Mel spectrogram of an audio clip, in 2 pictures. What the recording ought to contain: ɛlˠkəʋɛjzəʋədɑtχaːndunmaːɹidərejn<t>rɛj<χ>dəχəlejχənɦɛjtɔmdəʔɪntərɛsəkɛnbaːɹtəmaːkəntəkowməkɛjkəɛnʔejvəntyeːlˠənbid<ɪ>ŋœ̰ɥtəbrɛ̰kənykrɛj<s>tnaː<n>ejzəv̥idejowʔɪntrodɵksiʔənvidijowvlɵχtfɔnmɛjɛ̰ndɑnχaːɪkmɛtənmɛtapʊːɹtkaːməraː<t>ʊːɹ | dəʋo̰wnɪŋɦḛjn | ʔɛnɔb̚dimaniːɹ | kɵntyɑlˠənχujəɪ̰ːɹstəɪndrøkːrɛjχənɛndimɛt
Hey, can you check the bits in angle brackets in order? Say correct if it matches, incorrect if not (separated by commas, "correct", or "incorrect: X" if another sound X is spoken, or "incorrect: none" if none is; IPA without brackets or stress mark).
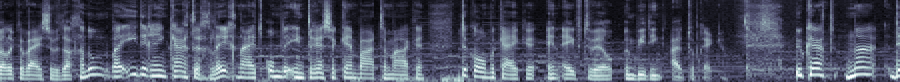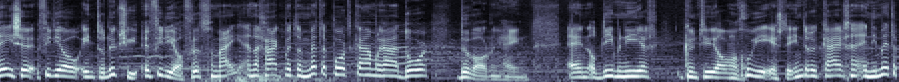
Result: incorrect: k, correct, correct, incorrect: χ, incorrect: d, incorrect: d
